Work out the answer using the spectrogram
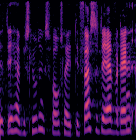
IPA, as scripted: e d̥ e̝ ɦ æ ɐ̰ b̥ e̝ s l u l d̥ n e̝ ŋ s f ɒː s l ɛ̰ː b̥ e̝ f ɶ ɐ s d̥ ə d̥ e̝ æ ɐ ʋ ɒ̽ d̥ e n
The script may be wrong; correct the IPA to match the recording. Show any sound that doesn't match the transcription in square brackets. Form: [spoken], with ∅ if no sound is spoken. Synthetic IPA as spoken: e d̥ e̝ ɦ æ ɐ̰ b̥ e̝ s l u [∅] d̥ n e̝ ŋ s f ɒː s l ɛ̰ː [d̥] e̝ f ɶ ɐ s d̥ ə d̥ e̝ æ ɐ ʋ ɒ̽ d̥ [æ] n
